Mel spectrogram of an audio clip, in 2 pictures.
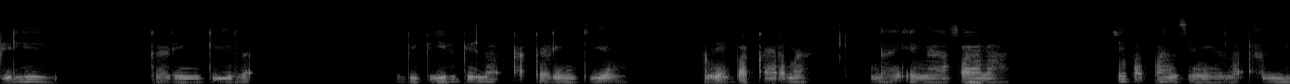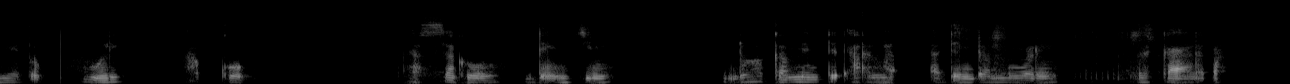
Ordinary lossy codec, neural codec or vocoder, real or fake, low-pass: AAC, 96 kbps; codec, 44.1 kHz, 2.6 kbps, DAC; fake; 14.4 kHz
